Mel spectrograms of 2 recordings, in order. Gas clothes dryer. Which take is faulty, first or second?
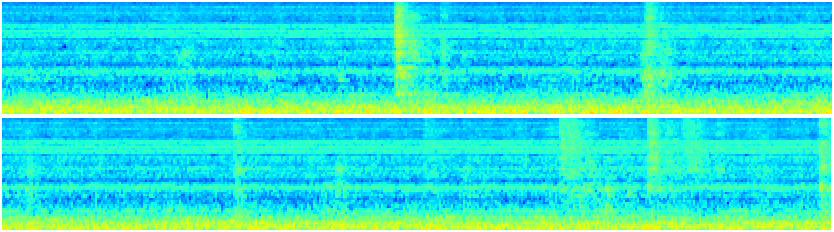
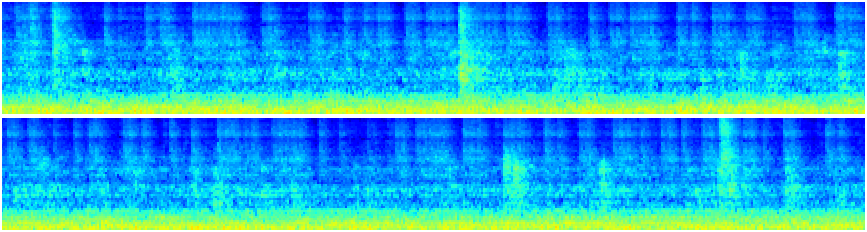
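first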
